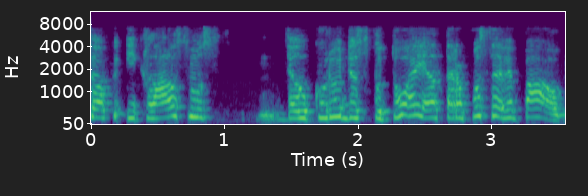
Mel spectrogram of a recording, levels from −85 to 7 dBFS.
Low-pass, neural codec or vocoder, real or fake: 7.2 kHz; codec, 16 kHz, 16 kbps, FreqCodec, larger model; fake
